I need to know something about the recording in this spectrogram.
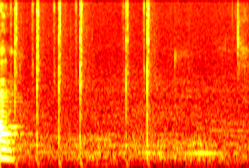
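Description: Light, careful taps of a rubber mallet driving a small hose insert into the cut end of a Magura hydraulic disc-brake hose, heard as several faint clicks.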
